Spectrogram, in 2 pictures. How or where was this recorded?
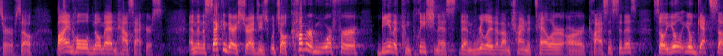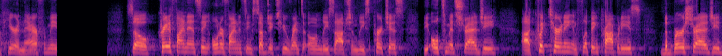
live audience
